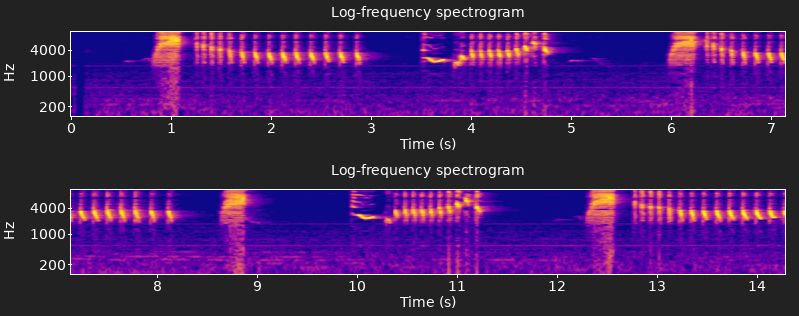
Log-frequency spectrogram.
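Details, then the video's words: Cream-vented bulbul giving sharp, high phrases: a quick downward sweep, then a fast buzzy rattle of notes. Each phrase lasts about two seconds and repeats every two to three seconds. "Suara full Besetan KAPAS TEMBAK tajam"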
